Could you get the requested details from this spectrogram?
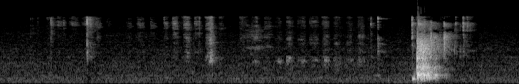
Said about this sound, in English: Lift it up so that you cut from the top. You didn't destroy. Cut it open clearly so that.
